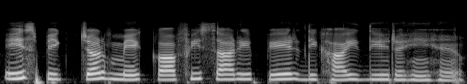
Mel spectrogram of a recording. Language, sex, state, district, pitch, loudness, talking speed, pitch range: Hindi, female, Bihar, Patna, 230 Hz, -16 LUFS, 130 wpm, 215-245 Hz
